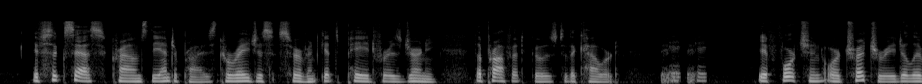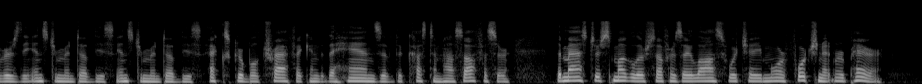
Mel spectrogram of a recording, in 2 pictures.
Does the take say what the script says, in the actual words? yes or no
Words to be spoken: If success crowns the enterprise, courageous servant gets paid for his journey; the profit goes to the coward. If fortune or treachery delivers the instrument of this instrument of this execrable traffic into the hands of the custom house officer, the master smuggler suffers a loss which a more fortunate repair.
yes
